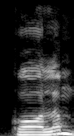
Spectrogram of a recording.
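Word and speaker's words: column: कहां-कहां silent रहता है यदि एम के बाद एन प्रयोग हो तो एन साइलेंट रहेगा जैसे की कॉलम सी ओ एल यू एम एन लिखित हो जाएगी परंतु फ्रेंड्स साइलेंट रहती है तो सी ओ एल यू एम एन कॉलम बोलेंगे कॉलम यानी की पृष्ठ का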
